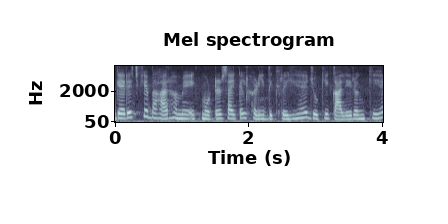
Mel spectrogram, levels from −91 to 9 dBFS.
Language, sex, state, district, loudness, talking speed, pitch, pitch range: Hindi, female, Bihar, Muzaffarpur, -18 LUFS, 240 wpm, 225 Hz, 210-245 Hz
